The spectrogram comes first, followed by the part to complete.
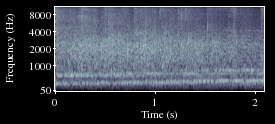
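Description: Figure skating program music with long held notes, played over the rink's sound system, mixed with audience applause after a landed jump.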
